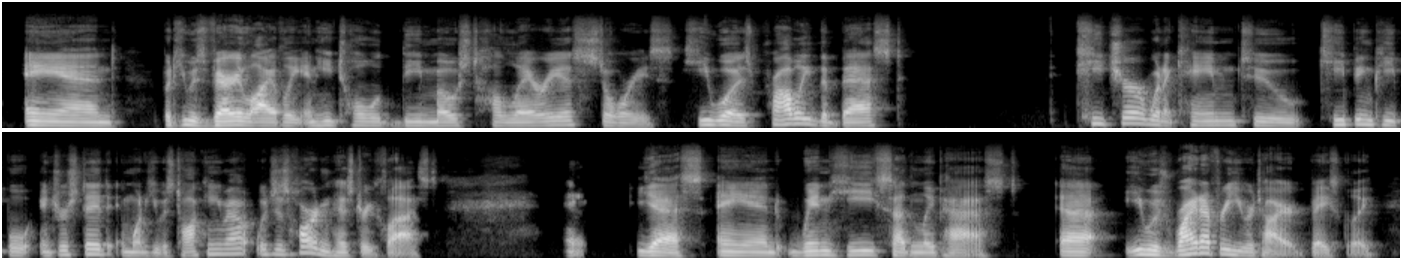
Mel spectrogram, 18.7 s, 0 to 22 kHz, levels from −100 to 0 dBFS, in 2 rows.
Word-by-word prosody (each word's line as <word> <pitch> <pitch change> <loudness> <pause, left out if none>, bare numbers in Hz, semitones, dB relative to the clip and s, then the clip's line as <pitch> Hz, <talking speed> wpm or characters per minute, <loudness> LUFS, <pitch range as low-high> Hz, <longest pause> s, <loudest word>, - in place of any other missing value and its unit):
and 110 -4 +3 0.3
but 125 - -3
he 135 - -2
was 120 -7 +1
very 115 +5 +8
lively, 105 -3 +4
and 105 +2 -4
he 120 - -3
told 115 -4 -6
the 110 0 -4
most 105 0 -2
hilarious 110 +5 -1
stories. 95 -8 -6
He 135 - -4
was 125 -5 +2
probably 150 +8 +3
the 115 - -3
best 105 +1 -1 1.1
teacher, 165 +1 -2
when 135 -5 -1
it 110 - -7
came 120 -1 -5
to 105 -4 -6
keeping 135 0 -3
people 120 -4 -6
interested 130 +7 -2
in - - -8
what 105 -1 -2
he 100 - -8
was 95 0 -10
talking 115 +9 -3
about, 155 +2 -3
which 145 +1 -6
is 140 -2 -5
hard 145 0 +3
in 120 - -2
History 95 -3 -4
class. - - 0 0.9
E - - -4 0.4
yes, 100 -5 +4
and 105 -3 +1
when 120 +3 +1
he 120 +1 -2
suddenly 100 -5 -1
passed, - - -4 0.3
uh, 110 -1 +5 0.2
he - - +1
was 135 -4 +4
right 140 - +7
after 175 -3 +4
he 135 -4 +1
retired, 105 - -1
basically, - - -5
115 Hz, 170 wpm, -24 LUFS, 105-130 Hz, 1.1 s, very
